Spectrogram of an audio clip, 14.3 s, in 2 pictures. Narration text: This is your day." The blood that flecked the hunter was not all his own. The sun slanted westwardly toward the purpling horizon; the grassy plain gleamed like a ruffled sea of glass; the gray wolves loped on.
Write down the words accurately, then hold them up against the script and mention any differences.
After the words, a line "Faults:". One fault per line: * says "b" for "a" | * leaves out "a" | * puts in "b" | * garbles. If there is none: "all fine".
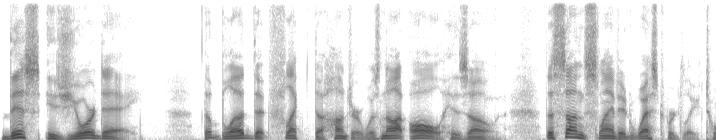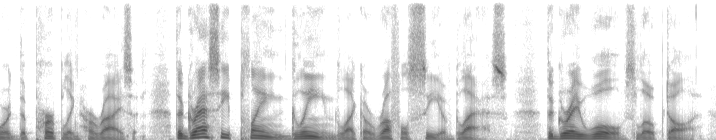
This is your day." The blood that flecked the hunter was not all his own. The sun slanted westwardly toward the purpling horizon; the grassy plain gleamed like a ruffle sea of glass; the gray wolves loped on.
Faults:
* says "ruffle" for "ruffled"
